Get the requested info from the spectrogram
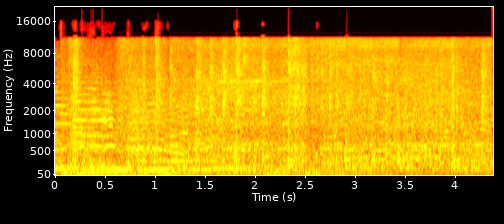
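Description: Marching band: held brass notes for about the first half second, then mostly drumming with street noise underneath.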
